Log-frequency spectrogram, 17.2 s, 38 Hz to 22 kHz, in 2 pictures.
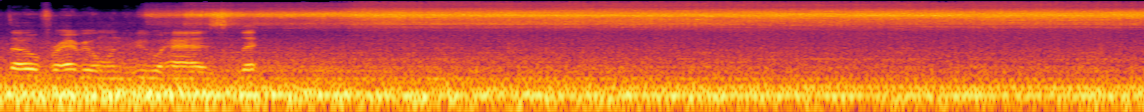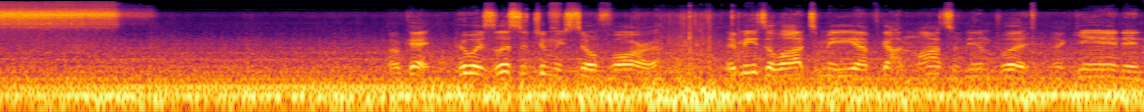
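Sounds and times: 
truck engine rumble with low drone: 0:00.0 - 0:17.1
speech: 0:00.1 - 0:02.3, 0:11.5 - 0:17.1
bright hiss: 0:01.1 - 0:09.8.

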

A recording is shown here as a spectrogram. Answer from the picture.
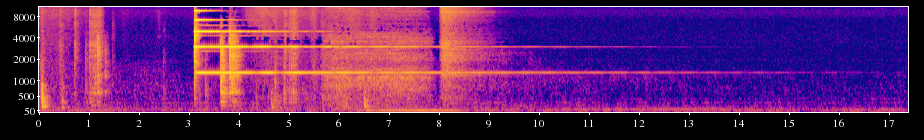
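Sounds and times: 
meditation bell ringing: 0:03.1 - 0:15.8
soft breaths: 0:04.5 - 0:10.3.

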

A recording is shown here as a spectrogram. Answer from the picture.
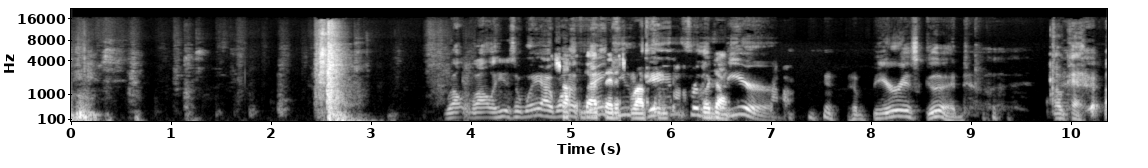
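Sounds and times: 
door shutting with a loud full-bodied thud: 0:02.4 - 0:03.0
speech: 0:03.8 - 0:10.3.

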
